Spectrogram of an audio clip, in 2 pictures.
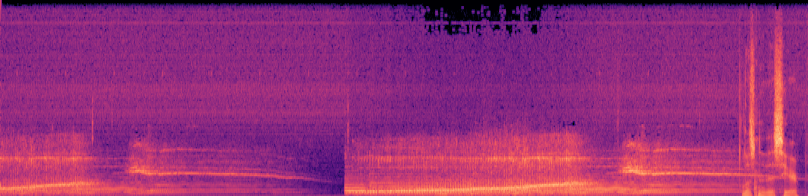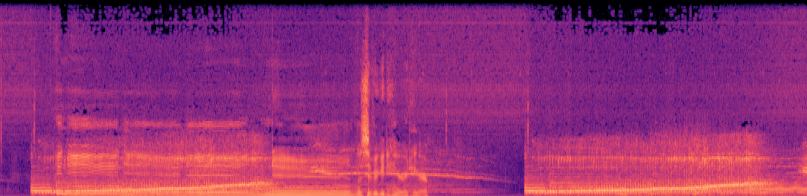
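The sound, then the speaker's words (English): A cartoon character's snore repeats in slow cycles, each long rising breath answered by a swell from an orchestra scored to the snoring and a falling whistle-like exhale. A voice speaks briefly near the start. “they actually had an orchestra and they scored the orchestra to the sound of Popeye snoring”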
